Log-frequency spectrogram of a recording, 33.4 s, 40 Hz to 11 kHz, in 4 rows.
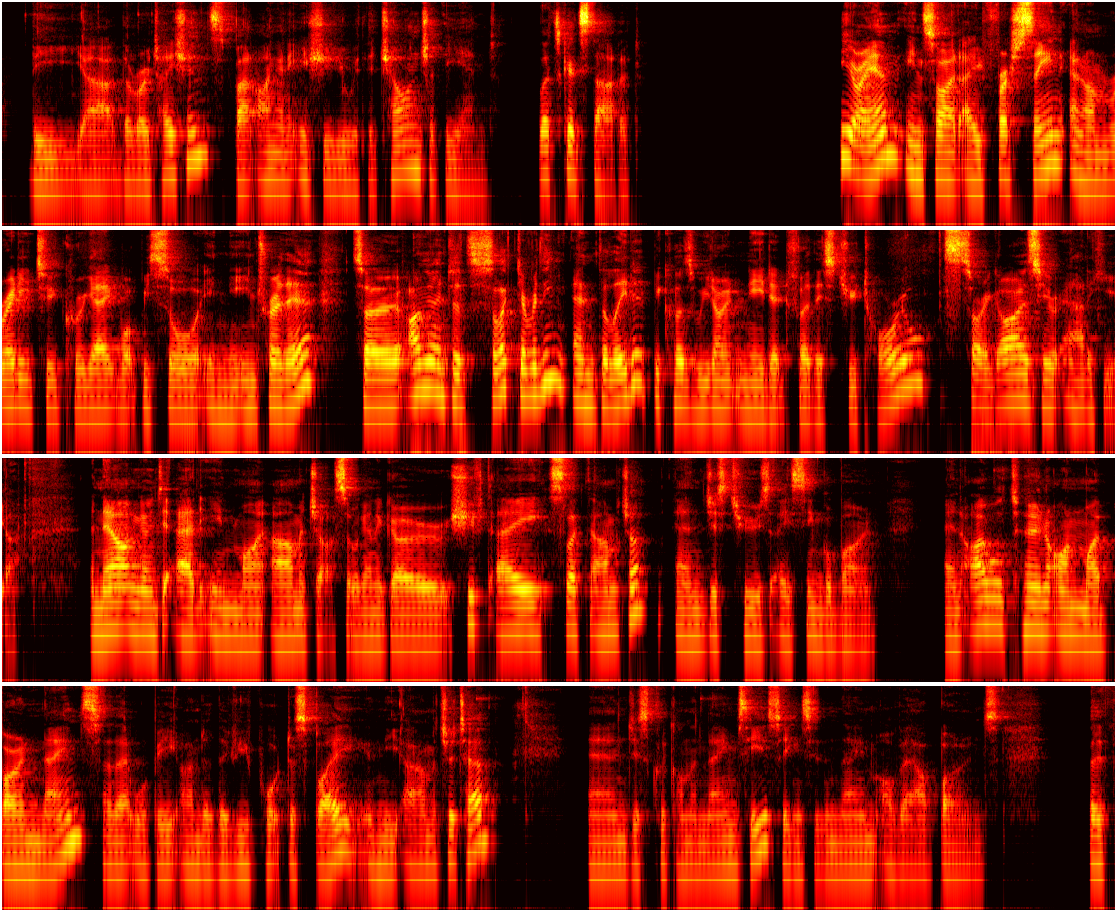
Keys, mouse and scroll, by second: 0.2 right click, 0.5 s, 11.4 a, 11.7 a, 12.5 x, 15.4 KP_1, 16.9 shift+a, 24.2 right click, 28.6 right click, 30.3 click.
